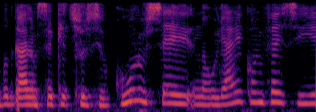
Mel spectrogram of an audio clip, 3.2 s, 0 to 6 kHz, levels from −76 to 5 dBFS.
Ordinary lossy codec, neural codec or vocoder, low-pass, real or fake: AAC, 32 kbps; codec, 16 kHz in and 24 kHz out, 1.1 kbps, FireRedTTS-2 codec; 5.4 kHz; fake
